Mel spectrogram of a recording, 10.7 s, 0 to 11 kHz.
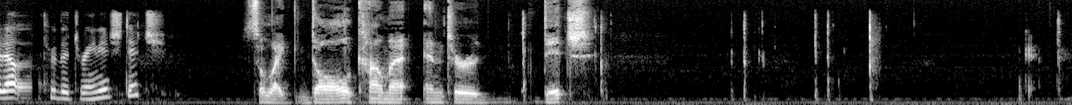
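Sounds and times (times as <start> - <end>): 
speech: 0.0 - 1.7, 2.5 - 6.1
low steady hum: 0.0 - 10.7
computer keyboard typing: 7.3 - 8.8.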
